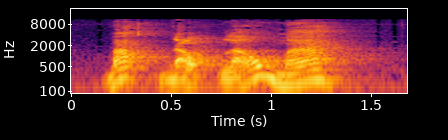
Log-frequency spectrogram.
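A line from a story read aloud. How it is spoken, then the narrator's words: Crowd shouting in unison. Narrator (Vietnamese): cả tràng đều đồng thanh quát lớn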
